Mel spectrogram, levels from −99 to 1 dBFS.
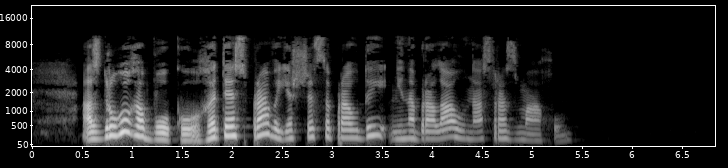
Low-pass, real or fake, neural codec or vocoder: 9.9 kHz; real; none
